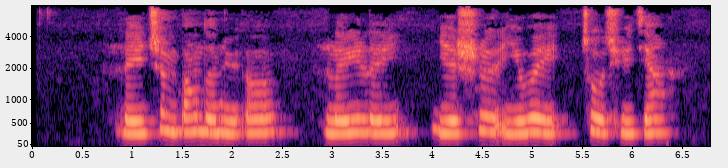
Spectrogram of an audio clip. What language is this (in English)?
Chinese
